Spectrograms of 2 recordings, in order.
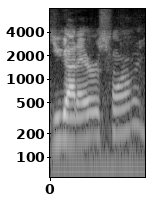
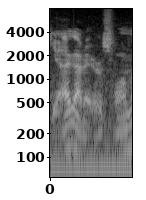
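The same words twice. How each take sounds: First: "You got arrows for him?" pitched high and louder; retold question. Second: "Yeah, I got arrows for him" low and softer; retold answer. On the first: Retold question, contrasts with answer.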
